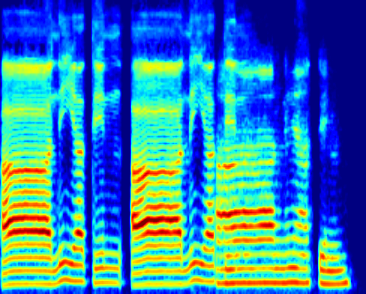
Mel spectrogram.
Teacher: হামজার উপরে খাড়া যাবার এসেছে, খাড়া যাবার আলিফ মাদ্দার সমতুল্য, সুতরাং খাড়া যাবারকে এক আলিফ পরিমাণ টান দিয়ে পড়তে হবে।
